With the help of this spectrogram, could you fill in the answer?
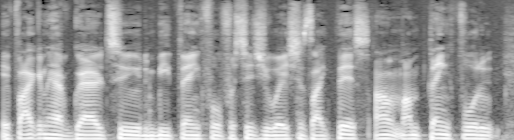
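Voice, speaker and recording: A man with an American accent talks at a very fast pace in a fairly low pitch. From Sacramento, California. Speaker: basketball content creator. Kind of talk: casual interview. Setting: studio.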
